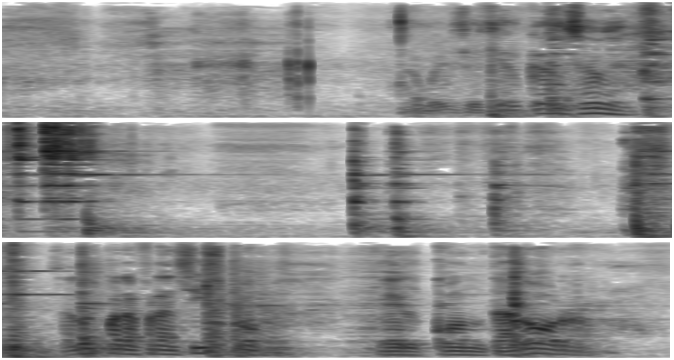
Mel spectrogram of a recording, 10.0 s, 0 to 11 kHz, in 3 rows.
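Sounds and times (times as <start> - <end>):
metal objects clinking: 3.2 - 4.3.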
